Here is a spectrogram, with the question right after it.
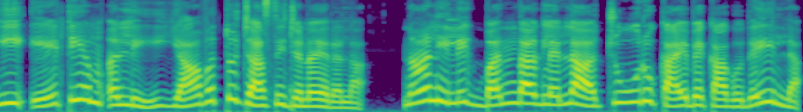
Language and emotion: Kannada, surprised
